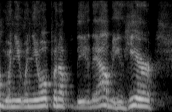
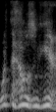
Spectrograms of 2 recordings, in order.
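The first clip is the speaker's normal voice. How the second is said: ordinary delivery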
